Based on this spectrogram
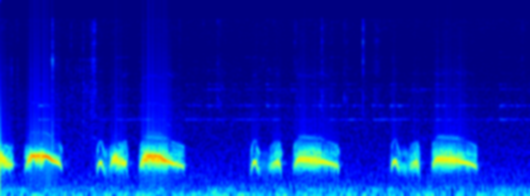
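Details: Loud, bell-toned cooing of a zebra dove. Three phrases each pair quick clipped notes with a longer rolling coo, spaced about a second apart over soft hum.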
